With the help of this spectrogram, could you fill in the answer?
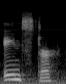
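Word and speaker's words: Anstruther: we chippy and it's it's spelled anther but the way they pronounce it in Scotland is anster so you got to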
